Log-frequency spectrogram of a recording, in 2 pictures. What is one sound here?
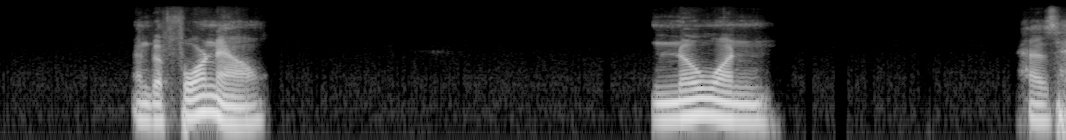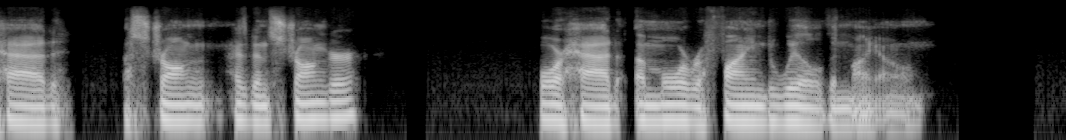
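A man speaks with animation into a headset microphone, heard through an online call.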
